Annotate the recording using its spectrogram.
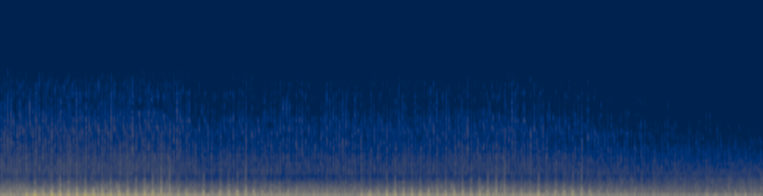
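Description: A helicopter engine hums steadily.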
